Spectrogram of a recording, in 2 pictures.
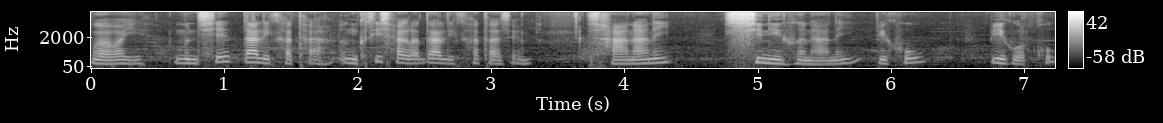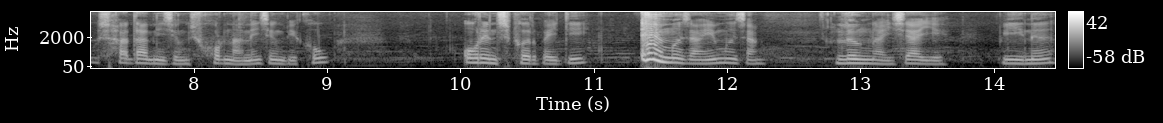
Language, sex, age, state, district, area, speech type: Bodo, female, 45-60, Assam, Kokrajhar, urban, spontaneous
